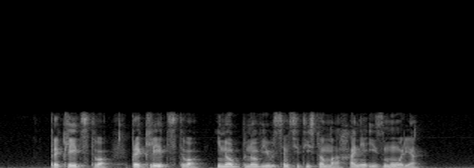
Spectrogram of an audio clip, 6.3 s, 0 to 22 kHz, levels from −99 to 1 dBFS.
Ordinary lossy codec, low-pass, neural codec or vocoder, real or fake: none; 7.2 kHz; none; real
